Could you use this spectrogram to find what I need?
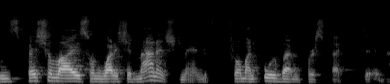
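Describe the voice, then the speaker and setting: A man speaks with a Mexican accent. His tone is dark and mellow against a quiet background. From Mexico, Hermosillo, Sonora. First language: Spanish. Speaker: nonprofit river restoration educator. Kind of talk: presentation to a volunteer group. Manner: halting, many fillers.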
